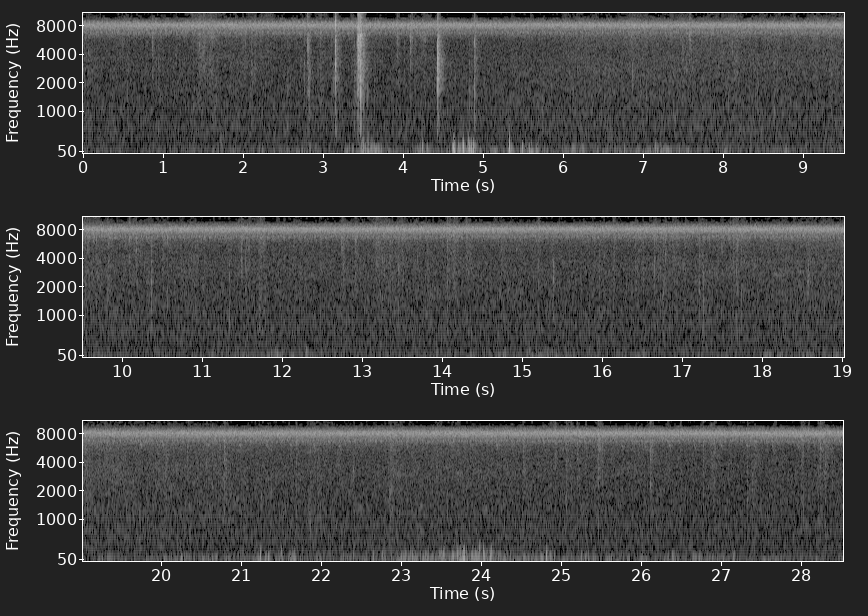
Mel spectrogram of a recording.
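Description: Steady high-pitched chirring of insects, crickets by the sound of the tagging, with a few sharp clicks about three to five seconds in.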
